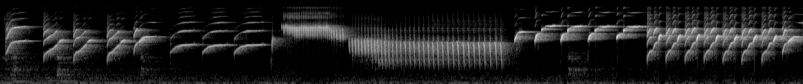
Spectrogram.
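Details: Canary song in clear series: repeated chirped phrases about twice a second, a high buzzy note, a lower rolling buzz, then quick bright trilled notes.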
